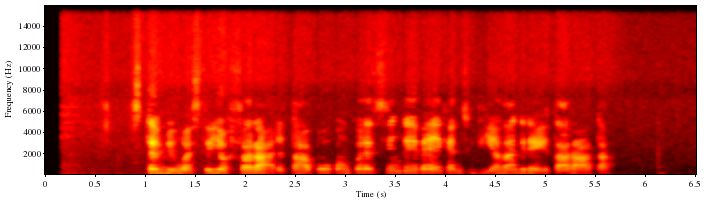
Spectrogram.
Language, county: Lithuanian, Marijampolė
